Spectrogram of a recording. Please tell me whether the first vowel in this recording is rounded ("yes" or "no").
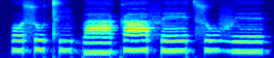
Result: yes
